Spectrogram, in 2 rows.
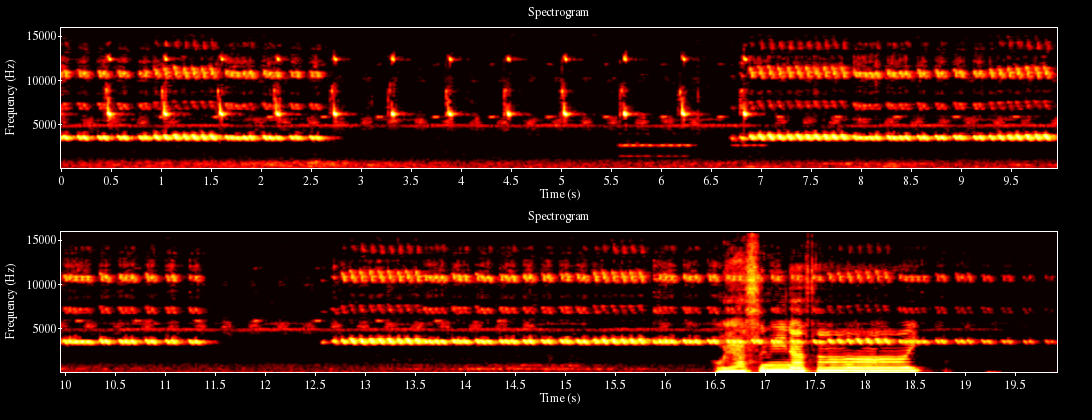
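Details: Autumn night insects, crickets included, singing in a garden vegetable field, recorded with a DR-40X: a series of evenly spaced high clicks, bursts of pulsed trilling with gaps, and a short rising harmonic call near the end.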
